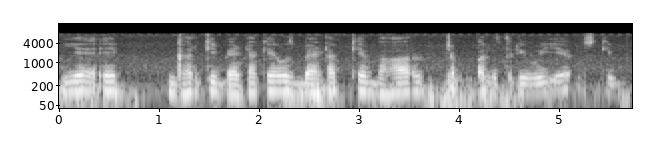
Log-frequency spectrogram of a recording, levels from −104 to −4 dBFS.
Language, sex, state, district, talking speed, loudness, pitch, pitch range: Hindi, male, Uttar Pradesh, Shamli, 165 wpm, -18 LUFS, 120 Hz, 115-135 Hz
